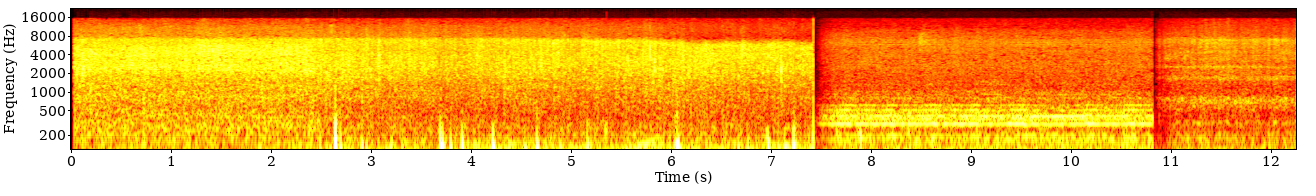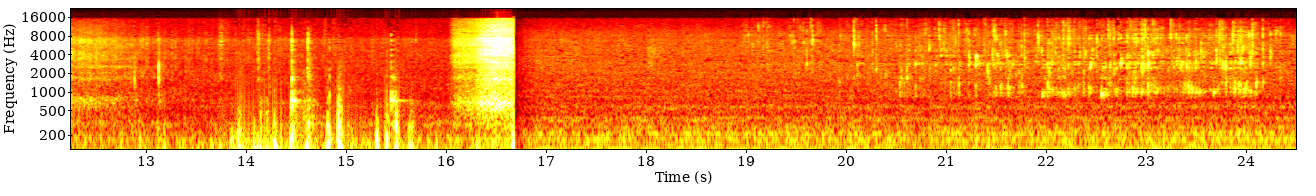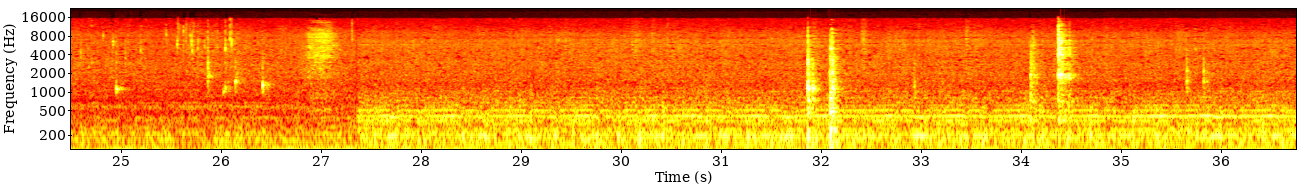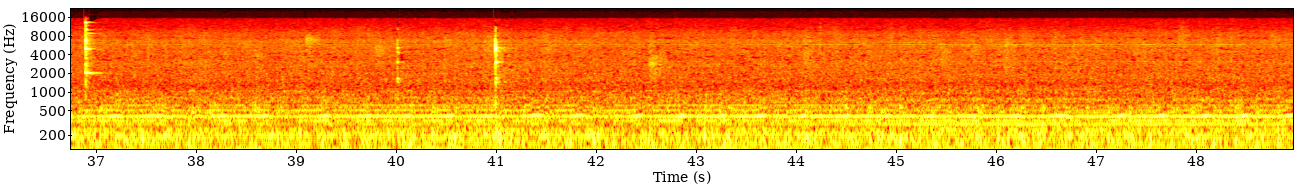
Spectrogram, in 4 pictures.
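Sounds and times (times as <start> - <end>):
steady low hum: 2.5 - 48.9
short burst of hiss: 16.0 - 16.7.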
